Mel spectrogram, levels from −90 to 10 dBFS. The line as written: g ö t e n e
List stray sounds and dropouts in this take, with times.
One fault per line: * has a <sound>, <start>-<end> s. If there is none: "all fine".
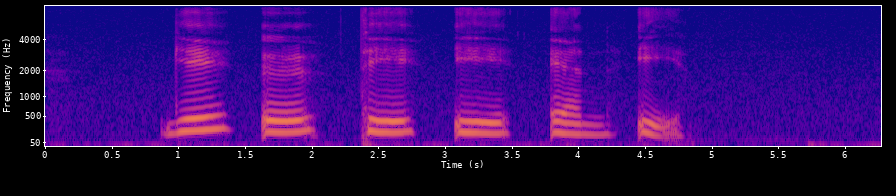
all fine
